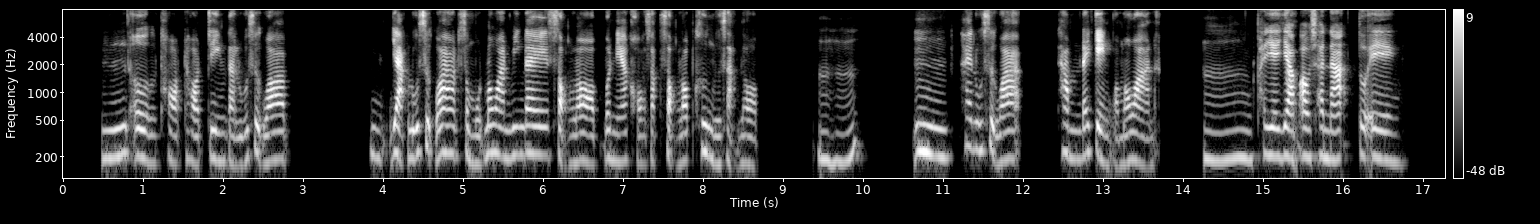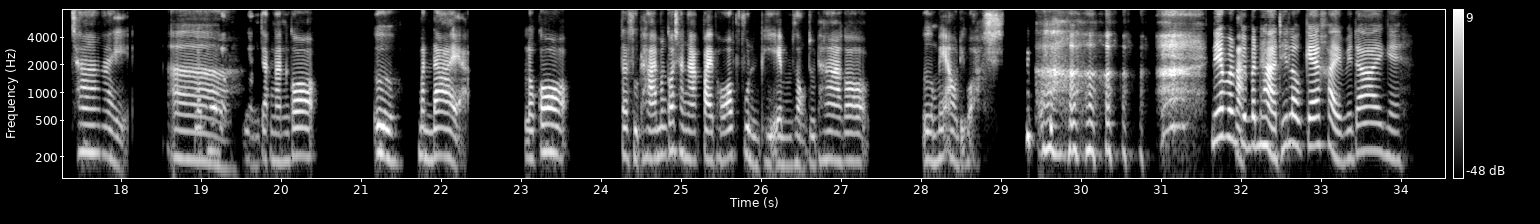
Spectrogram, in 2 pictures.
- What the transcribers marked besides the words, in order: laugh; "เป็น" said as "เปียน"
- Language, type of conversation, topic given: Thai, unstructured, คุณเริ่มต้นฝึกทักษะใหม่ ๆ อย่างไรเมื่อไม่มีประสบการณ์?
